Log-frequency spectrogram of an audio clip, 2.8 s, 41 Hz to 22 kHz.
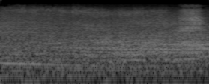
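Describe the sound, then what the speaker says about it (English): A 1993 Porsche 911 964 Turbo race car in the 1990s supercars class of a racing video game, its engine droning steadily and loudly throughout, with a constant buzzing tone and a brief rise in pitch near the end. "Our car on pole is Botchin Cage in a 1993 Porsche 911 964 Turbo from the 1990s supercars class."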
